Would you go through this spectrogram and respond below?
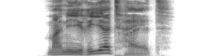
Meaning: mannerism
- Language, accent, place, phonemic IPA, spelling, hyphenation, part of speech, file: German, Germany, Berlin, /maniˈʁiːɐ̯thaɪ̯t/, Manieriertheit, Ma‧nie‧riert‧heit, noun, De-Manieriertheit.ogg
